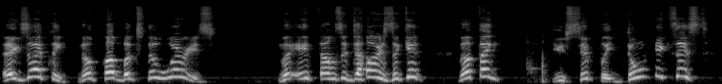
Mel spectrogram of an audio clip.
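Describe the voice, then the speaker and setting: Kindly eccentric old angel, super high voice all over the place, fussy n polite, radio play style. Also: male voice, sing-song, unhurried, breathy edge, exaggerated voice. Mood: delighted, explaining. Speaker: channel co-host. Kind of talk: hammed-up radio play reading.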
